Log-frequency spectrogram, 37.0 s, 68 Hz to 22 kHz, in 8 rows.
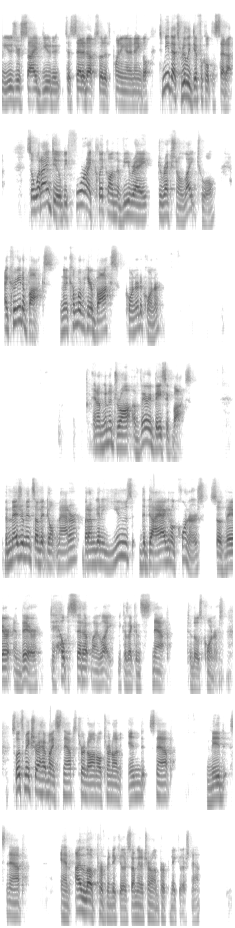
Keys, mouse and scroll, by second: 0.8 click, 1.2 F15, 5.3 Escape, 6.5 click, 6.8 click, 13.1 click, 15.1 click, 17.1 click, 18.8 click, 29.7 click, 31.9 click.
